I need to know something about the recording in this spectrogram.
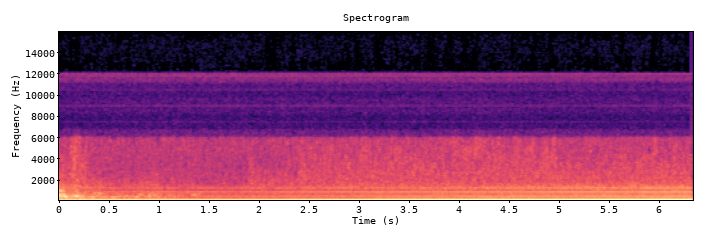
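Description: Steady electrical mains hum on the broadcast audio line: a low, constant hum with a ladder of fainter, higher steady tones above it and nothing else.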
